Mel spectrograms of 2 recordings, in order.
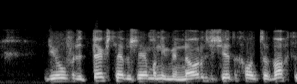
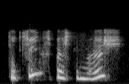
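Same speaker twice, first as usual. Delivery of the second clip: very high, slow, squeaky snake exclamation; a scared snake blurting it out; high squeaky snake in a fright; frightened snake voice; slower than usual. Acted. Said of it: "Echt fantastisch met al die stemmetjes".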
